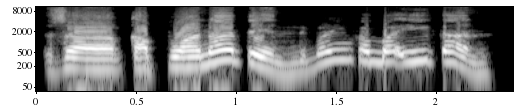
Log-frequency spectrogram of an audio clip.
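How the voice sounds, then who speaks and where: A man's voice: high voice, big pitch swings, moderate pace, husky, no room sound, poor audio. A man preaching a sermon in a conversational way, checking in with his listeners after nearly every phrase.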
